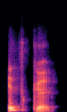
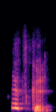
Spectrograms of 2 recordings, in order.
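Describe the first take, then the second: First: Said in the usual way. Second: High, soft little squeak; much higher, softer playful echo; squeaky repeat. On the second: Pretend. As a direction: echo yourself in a tiny playful voice.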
